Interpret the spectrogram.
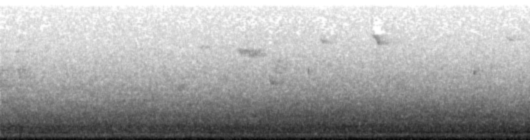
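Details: Steady roar of passing road traffic fills the whole stretch, with no animal calls standing out.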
